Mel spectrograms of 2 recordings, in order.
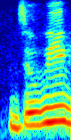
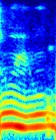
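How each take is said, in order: First: The name is said the Korean way. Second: The name is said the English way. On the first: "the Korean name is actually Zui" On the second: "the English name is Zuyu"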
